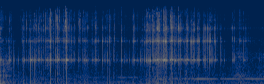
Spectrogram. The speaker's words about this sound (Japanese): どうなんだこれ期待の期待して購入したんだけどああうん氷の音だと割とまだわかるかな。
